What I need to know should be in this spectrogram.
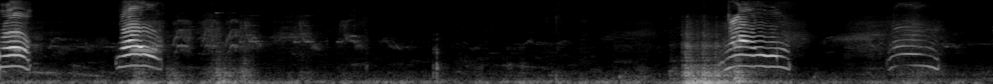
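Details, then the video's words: Domestic cat meowing: four loud arched meows with rising-then-falling pitch, two near the start, two near the end, with quieter chirps and rustling between. "Cats Sounds Love To Hear The Most Meowing Cats Cat Meow"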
